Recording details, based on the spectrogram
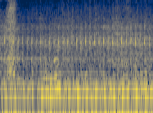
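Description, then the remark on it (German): A tractor-like vehicle engine rumbles steadily as the vehicle comes from behind and drives along here, a low chugging drone that holds a fairly constant loudness throughout, with a brief hiss near the start. “Das ist so eine Art Trecker-Ding.”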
